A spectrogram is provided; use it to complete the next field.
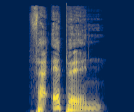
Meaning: to kid someone, to have someone on
- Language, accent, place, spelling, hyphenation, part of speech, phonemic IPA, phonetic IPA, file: German, Germany, Berlin, veräppeln, ver‧äp‧peln, verb, /fɛʁˈʔɛpəln/, [fɛɐ̯ˈʔɛpl̩n], De-veräppeln.ogg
